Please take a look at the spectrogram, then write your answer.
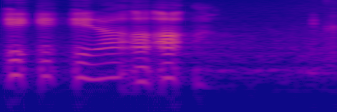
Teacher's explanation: va a sacar el sonido de acá de la garganta que se llama golpe glótico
